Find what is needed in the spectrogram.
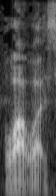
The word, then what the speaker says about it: Huawei: And then finally, it is Huawei, people. Okay. Not Huawei, who we are. None of that other nonsense. – Yeah. – Okay. I know Jay something did a thing. – The Huawei. – It's Huawei.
